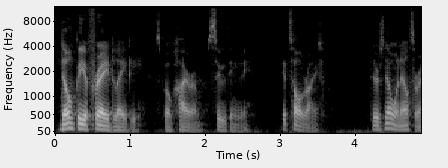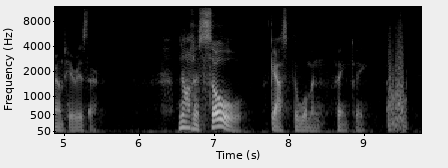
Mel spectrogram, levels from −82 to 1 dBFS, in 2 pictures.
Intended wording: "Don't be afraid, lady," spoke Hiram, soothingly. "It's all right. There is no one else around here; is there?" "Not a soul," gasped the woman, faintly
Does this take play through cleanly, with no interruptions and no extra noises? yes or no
no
